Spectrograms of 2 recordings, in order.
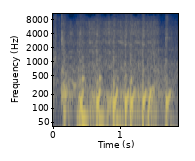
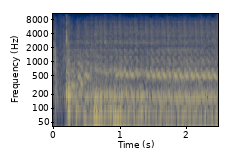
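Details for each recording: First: Ford Taurus convertible cold start in deep snow: the starter cranks in uneven pulses, about eight compression beats, as the cold engine struggles, then it catches and starts to run. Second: Ford Taurus convertible cold start in deep snow, fuel pump not heard: starter cranks steadily while the engine coughs and stumbles in brief bursts; hard cold start.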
